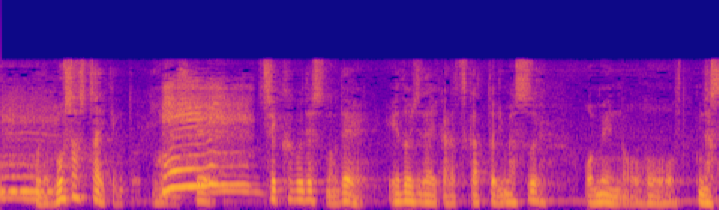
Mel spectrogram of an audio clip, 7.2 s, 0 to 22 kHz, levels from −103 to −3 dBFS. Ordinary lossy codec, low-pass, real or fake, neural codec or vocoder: none; none; real; none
